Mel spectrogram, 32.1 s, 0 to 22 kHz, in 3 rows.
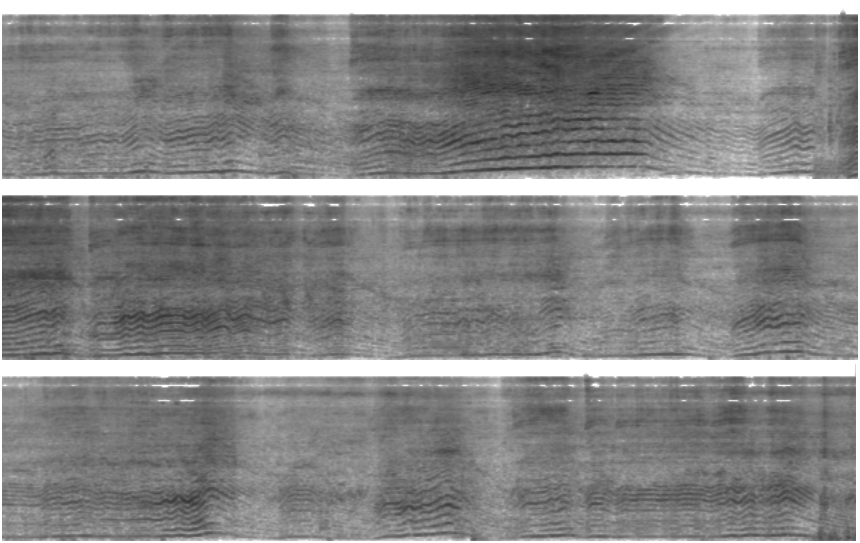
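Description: FG Marder RC buggy's 25 cc two-stroke petrol engine revving up and dropping back again and again as the buggy is driven. The loudest moment is a long rise in pitch about six seconds in.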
